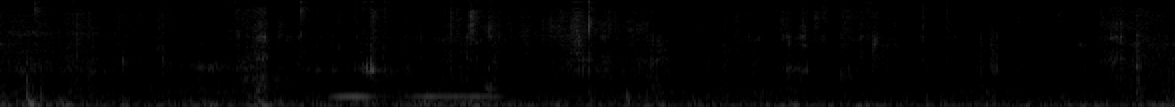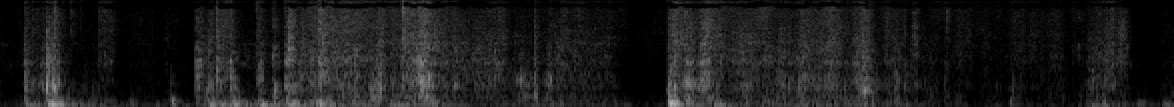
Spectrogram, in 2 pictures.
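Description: A person chewing a bite of pizza close to the microphone. The mouth noises come in two loud stretches, starting about six seconds in and again a little after nine seconds, after several quiet seconds.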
